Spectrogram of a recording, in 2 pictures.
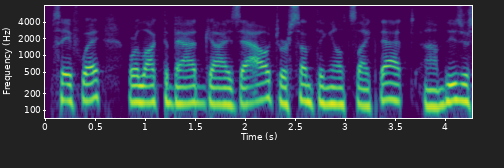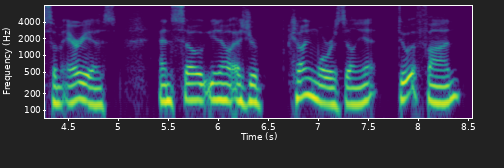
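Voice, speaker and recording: A man's voice: mid-range voice, darkish tone, dry recording, clean studio sound. A middle-aged man hosting a podcast, giving earnest advice in a casual way and often restarting his sentences. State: slightly froggy voice. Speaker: podcast host.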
